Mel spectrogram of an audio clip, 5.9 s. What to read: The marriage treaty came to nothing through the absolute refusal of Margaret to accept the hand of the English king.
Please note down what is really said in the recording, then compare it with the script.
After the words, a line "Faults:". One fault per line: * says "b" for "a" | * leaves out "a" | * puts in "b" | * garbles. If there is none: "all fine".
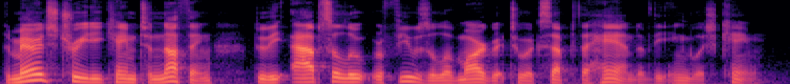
The marriage treaty came to nothing through the absolute refusal of Margaret to accept the hand of the English king.
Faults:
all fine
